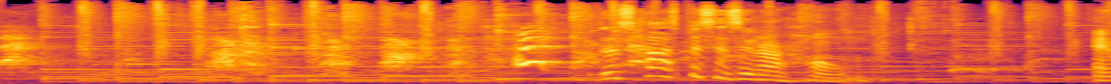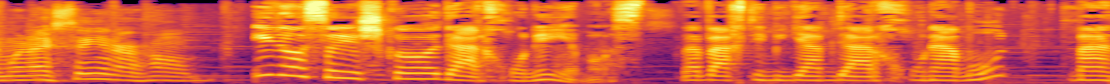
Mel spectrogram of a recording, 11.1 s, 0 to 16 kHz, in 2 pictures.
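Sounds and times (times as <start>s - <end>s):
dog barking: 0.0s - 3.7s, 4.7s - 5.1s
speech: 1.1s - 4.5s, 5.5s - 11.1s.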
